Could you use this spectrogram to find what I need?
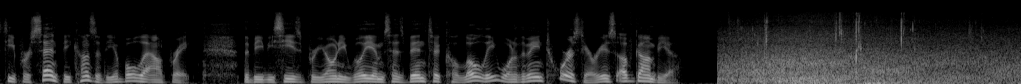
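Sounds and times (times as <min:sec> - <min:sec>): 
speech: 0:00.0 - 0:06.9
waves rushing along the sand on Senegambia Beach: 0:07.2 - 0:10.2.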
